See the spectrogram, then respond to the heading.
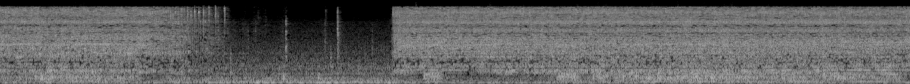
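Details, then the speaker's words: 2013 Honda Pilot J35 V6 that stalled while driving when the timing belt slipped: quick, even cranking near four beats a second with no labored compression pulses; no compression, valves likely bent, belt tensioner later found broken and leaking. "But it does sound like it doesn't have any compression, so I'm curious to see what it sounds like."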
